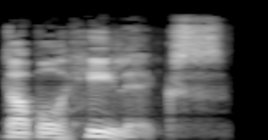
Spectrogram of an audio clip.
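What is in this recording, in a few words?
"double helix", British English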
